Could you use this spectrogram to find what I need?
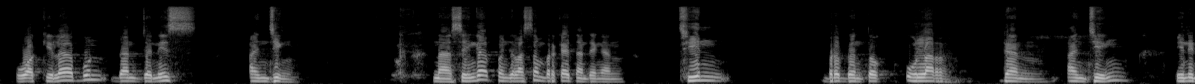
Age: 40-59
